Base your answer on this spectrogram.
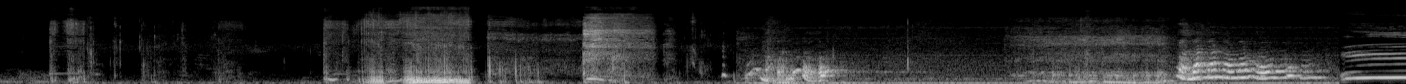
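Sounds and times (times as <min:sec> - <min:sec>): dog snoring and snorting: 0:00.5 - 0:01.1, 0:03.2 - 0:06.8, 0:10.0 - 0:12.0.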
